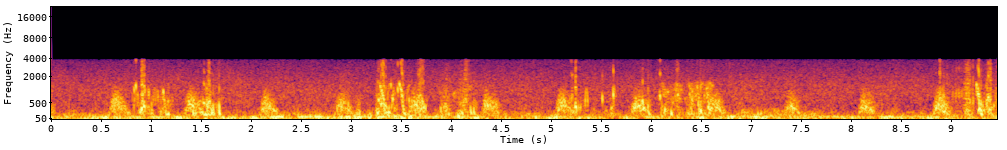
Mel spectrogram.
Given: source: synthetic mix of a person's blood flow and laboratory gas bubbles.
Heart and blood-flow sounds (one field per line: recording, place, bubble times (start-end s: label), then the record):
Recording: Doppler ultrasound of blood flow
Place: subclavian vein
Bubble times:
0.72-1.23 s: bubbles
1.37-1.74 s: bubbles
2.96-3.12 s: bubbles
3.24-4.29 s: bubbles
5.19-5.46 s: bubbles
5.49-5.67 s: bubbles
5.87-6.00 s: bubbles
6.06-6.67 s: bubbles
8.85-9.47 s: bubbles
From the record:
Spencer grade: 3 (all of the cardiac periods contain showers or single bubble signals, but not dominating or overriding the cardiac motion signals)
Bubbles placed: anywhere in the cardiac cycle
